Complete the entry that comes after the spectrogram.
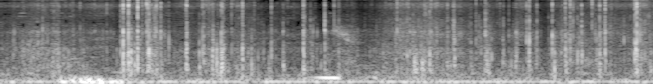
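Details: Crinkling and crumpling handling noises over a steady low hum, with faint indistinct talk and no animal voice heard.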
